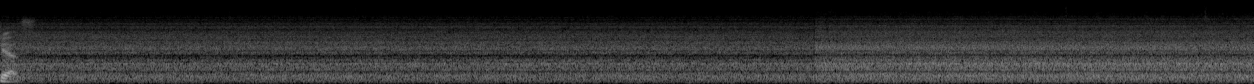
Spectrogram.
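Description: A gas torch roars steadily at close range.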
